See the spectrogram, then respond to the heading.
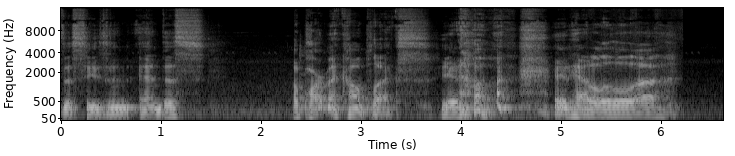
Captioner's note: laughs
